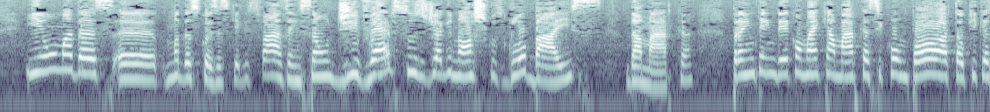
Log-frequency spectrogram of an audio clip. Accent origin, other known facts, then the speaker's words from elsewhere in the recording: São Paulo, Brazil; Pelo meu sotaque, vocês já devem ter percebido que eu não sou daqui, né? Sou estrangeira, sou de São Paulo.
